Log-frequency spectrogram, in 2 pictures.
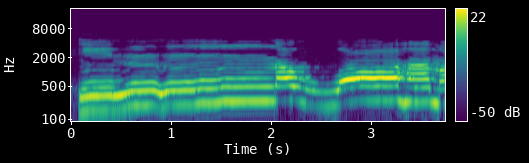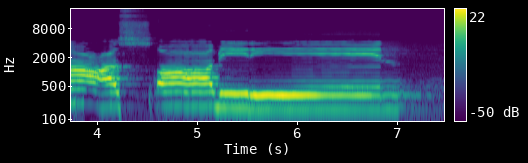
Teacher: نون مشدد ہے، گنہ کریں گے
